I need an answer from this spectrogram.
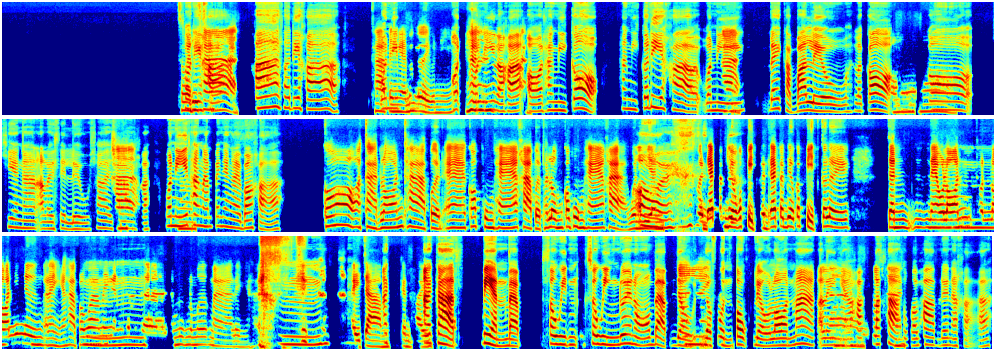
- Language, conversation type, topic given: Thai, unstructured, คุณคิดว่าเทศกาลประจำปีมีความสำคัญต่อสังคมอย่างไร?
- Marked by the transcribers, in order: "เอ่อ" said as "โอ๊ด"; chuckle; distorted speech; chuckle; chuckle; other noise; mechanical hum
